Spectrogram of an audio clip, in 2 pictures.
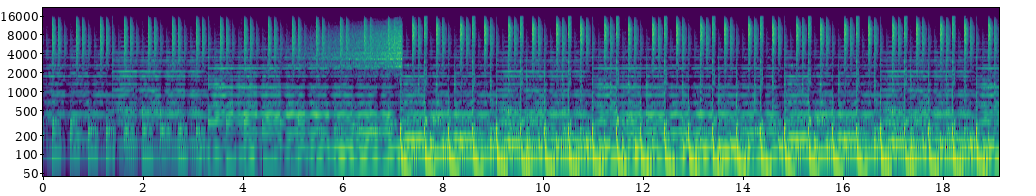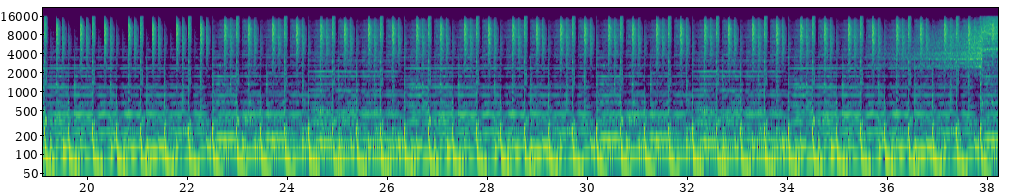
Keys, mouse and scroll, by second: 0.1-0.6 scroll up 4, 0.4 middle click, 0.8 click, 1.2 alt+click, 1.8 ctrl+b, 2.7 middle click, 3.3 click, 3.7 alt+click, 4.3 ctrl+b, 5.3-5.8 scroll down 4, 5.5 middle click, 6.1 shift+middle click, 6.3-6.6 scroll up 1, 6.7 scroll down 1, 6.9 shift+middle click, 7.3-8.2 scroll down 5, 7.7 Tab, 8.1 middle click, 20.6 click, 20.8 Tab, 21.3 Tab, 21.6 click, 21.8 click, 22.0 click, 23.0 KP_7, 23.7 shift+a, 27.8 s, 29.8 KP_1, 30.2-30.8 scroll down 1, 30.8-31.3 scroll down 1, 30.8 g, 32.1 r, 34.0 shift+middle click, 34.3 scroll up 3, 34.7 shift+middle click, 35.3-35.6 scroll up 1, 36.0 ctrl+a.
